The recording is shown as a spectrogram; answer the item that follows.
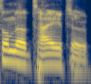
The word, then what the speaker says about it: Taito: Taito cart?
